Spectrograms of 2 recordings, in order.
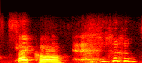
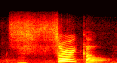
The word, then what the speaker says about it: circle: Cycle. Okay. Circle. Circle. Okay, that's very good. Circle. Okay, not cycle.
